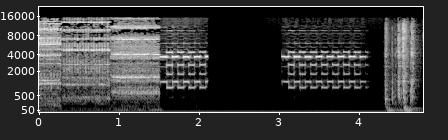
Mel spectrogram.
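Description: A telephone rings in a radio studio: the newsroom line sounds in two bursts of bright electronic trilling separated by a short silence, after other sounds at the start.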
